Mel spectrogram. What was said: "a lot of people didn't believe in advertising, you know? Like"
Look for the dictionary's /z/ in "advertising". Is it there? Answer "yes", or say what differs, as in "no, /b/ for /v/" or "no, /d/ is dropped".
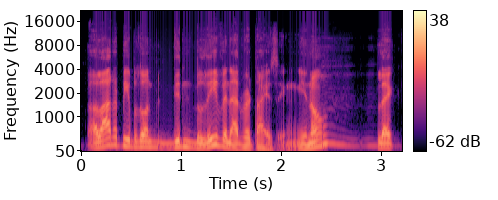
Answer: yes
